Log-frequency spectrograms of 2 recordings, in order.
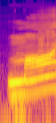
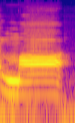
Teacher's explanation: ناک میں آواز نہیں جانی چاہیے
